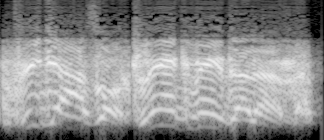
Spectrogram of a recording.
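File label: Hungarian damaged aa mood med, speech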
